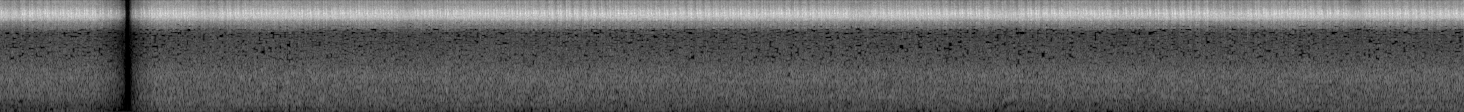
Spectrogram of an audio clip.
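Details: Male crickets chirp in a constant high, sizzling trill that cuts to silence for a split second near the start, then resumes unchanged for the rest.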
